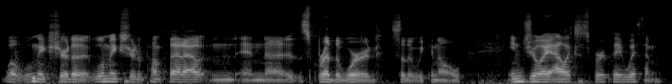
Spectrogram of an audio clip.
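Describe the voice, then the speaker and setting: A man's voice: fairly low pitch, fairly even intonation, normal speed, fairly bright tone, a little hiss or hum. A man in his late twenties hosting a casual interview, upbeat and encouraging, with a few hesitant fillers. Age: 20s. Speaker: interviewer, host.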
